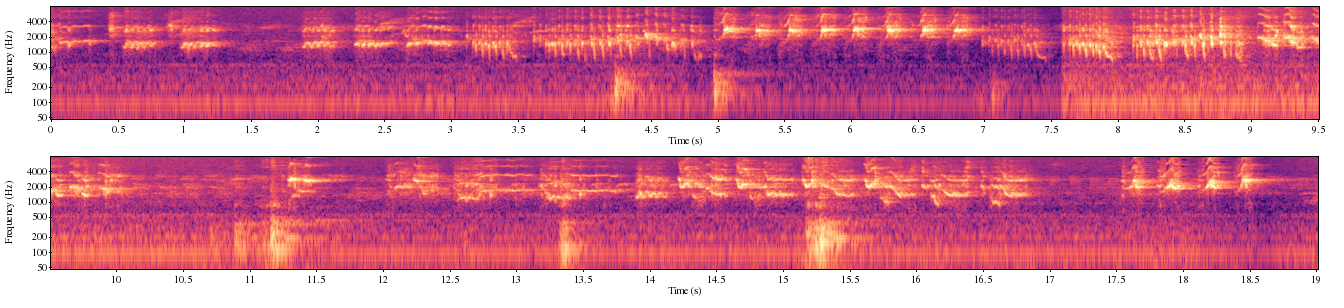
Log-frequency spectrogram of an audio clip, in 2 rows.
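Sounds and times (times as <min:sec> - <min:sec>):
canary song: 0:00.0 - 0:19.0
low background hum: 0:00.0 - 0:19.0
thumps: 0:10.8 - 0:11.6, 0:15.2 - 0:15.6.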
